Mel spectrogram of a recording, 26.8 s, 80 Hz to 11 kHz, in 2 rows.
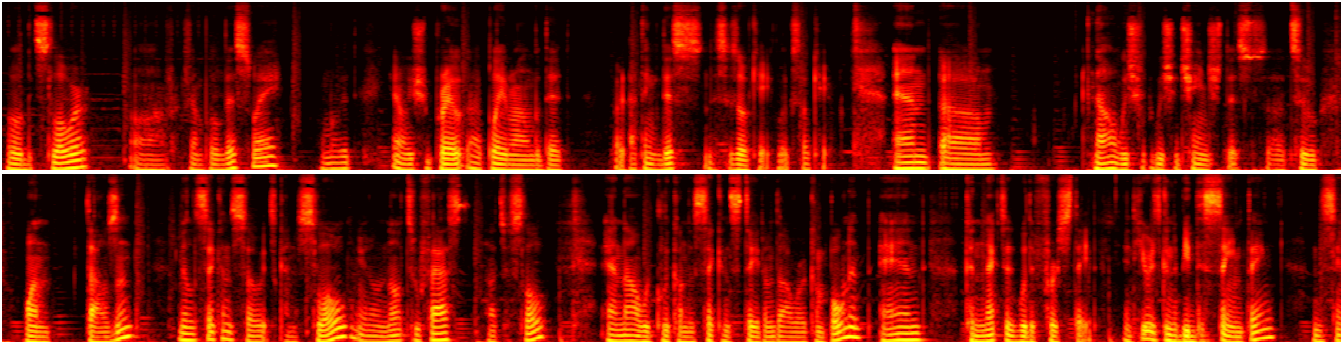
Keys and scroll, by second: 11.9-12.8 typing, 13.3 Return.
